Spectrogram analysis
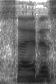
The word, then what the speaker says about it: cirrus: एक तो है साइरस, इसको आप साइरस बोल सकते हैं, CIRRUS, साइरस वाले बादल।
